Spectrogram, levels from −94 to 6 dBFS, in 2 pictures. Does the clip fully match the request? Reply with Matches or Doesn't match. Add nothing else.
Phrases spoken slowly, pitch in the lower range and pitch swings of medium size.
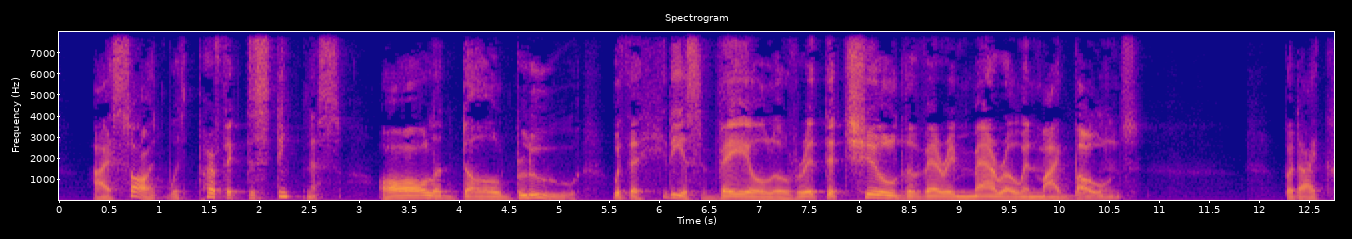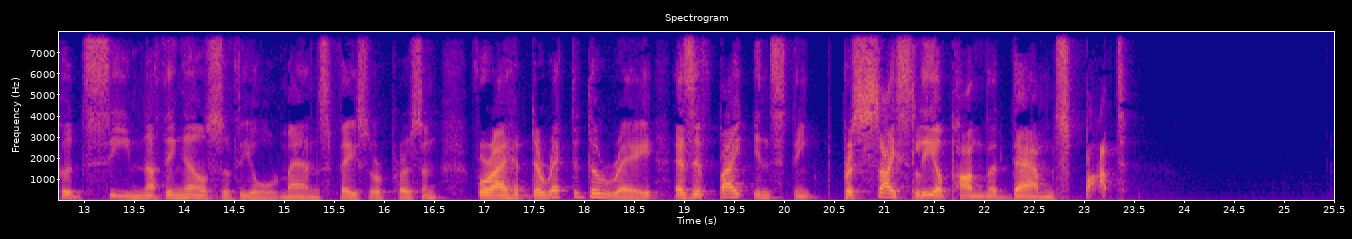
Doesn't match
